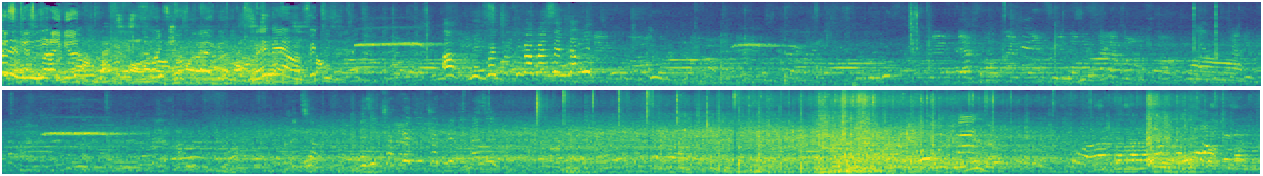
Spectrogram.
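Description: A crowd of onlookers chatters nearby outdoors.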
